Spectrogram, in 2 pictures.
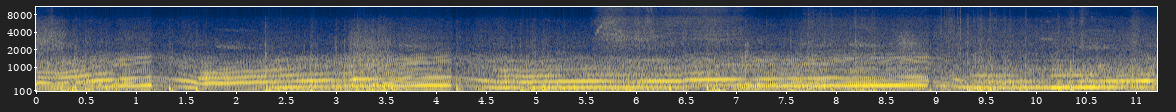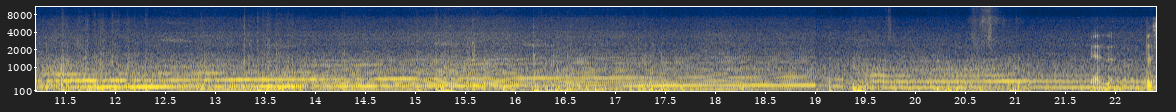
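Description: Lexus GS350 engine in the racing game Forza Horizon 2, droning steadily and rising in pitch through repeated gear changes, with someone talking casually over it throughout.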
